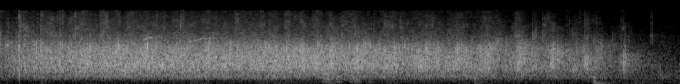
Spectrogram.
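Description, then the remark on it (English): A round of applause from a crowd welcoming a poet to the stage, dense steady clapping that holds loud for about five seconds before tapering off toward the end. “Let's give us all a round of applause as it comes to stage.”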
